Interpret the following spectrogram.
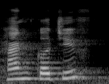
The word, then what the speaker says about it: handkerchief: in do sad hidden it is silent in the words like handkerchief handsome if we see elepant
